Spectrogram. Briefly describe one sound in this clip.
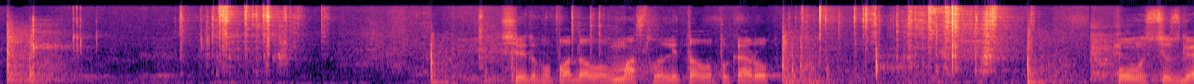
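Metal parts clink and knock together.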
